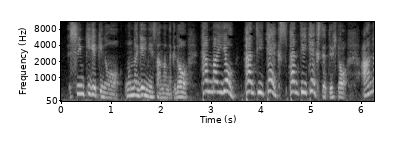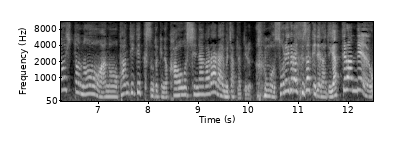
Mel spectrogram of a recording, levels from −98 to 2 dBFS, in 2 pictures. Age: 40-59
